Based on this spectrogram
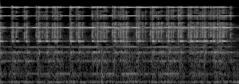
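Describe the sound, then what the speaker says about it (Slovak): A magnet-driven bell on a Meccano model rings in a fast continuous metallic trill, close and loud throughout, with no speech over it. "Pekne nám zvoní."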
